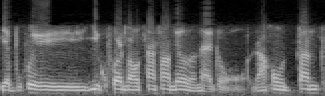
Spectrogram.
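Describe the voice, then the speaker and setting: A man speaks at a moderate pace and medium pitch with fairly even intonation in an unremarkable speaking voice. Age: 20s. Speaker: radio caller. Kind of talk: phone call-in. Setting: phone call.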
